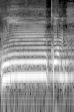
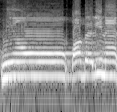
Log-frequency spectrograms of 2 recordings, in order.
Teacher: Qaf di sini adalah merupakan merupakan huruf yang dibaca secara tebal, sehingga bacaannya berbeda dari kaf.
